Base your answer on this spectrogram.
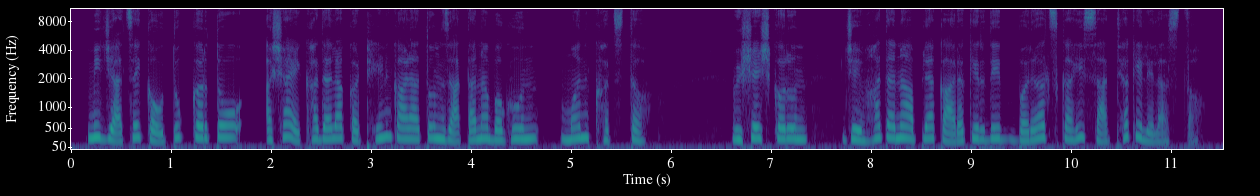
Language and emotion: Marathi, sad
